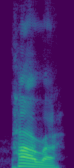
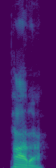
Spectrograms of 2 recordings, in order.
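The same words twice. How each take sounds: First: The R is a smooth English-style R sound. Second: The R is a quick tap close to D. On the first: The speaker calls it wrong. "that's how we would pronounce it in English. You would say para" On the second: The speaker calls it right. "but in Spanish it would be para"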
